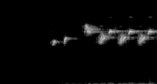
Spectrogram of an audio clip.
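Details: Goldfinch singing in a teaching recording: two soft whistled notes, then a bright warbling phrase of rising and falling twitters, ending abruptly with a click.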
